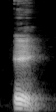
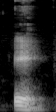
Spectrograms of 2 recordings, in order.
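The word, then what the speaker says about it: è: Now, this e is pronounced a little bit smiley. So make a smile and with an open mouth, make e. And there you will get the sound. Smile and open mouth, e.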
